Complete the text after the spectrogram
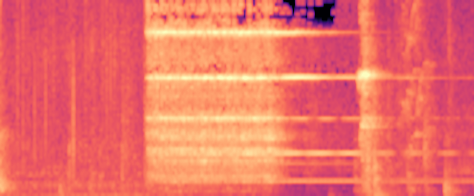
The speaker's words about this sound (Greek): Ας χτυπήσω τώρα το κουδούνι.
